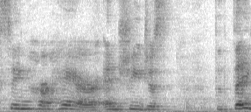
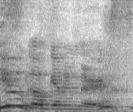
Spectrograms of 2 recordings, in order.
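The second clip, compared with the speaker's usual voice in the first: laughing; 2 semitones higher, 10 dB louder than usual. Real, not acted. Laughing bickering over who goes.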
